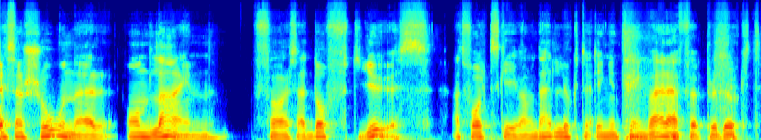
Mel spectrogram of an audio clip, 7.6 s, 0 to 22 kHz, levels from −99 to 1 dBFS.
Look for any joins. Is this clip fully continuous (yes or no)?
no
